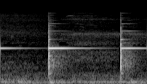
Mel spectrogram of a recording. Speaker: You can clearly hear the ring when we tap this wheel, so it doesn't look like it has a crack.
